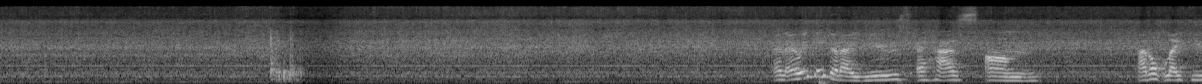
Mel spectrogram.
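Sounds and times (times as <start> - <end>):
meat sizzling in a pan: 0.0 - 12.0
onions clattering into pan: 2.7 - 3.2.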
